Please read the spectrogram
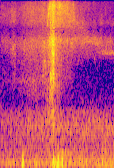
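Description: Low knocks and rumble from fishing gear being handled in a boat, with a sharp click about half a second in and a short hiss about a second in.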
